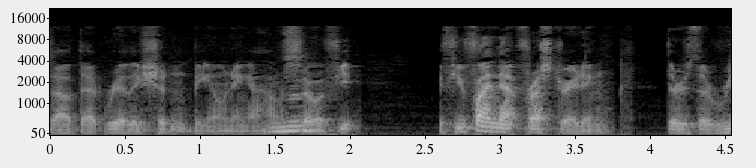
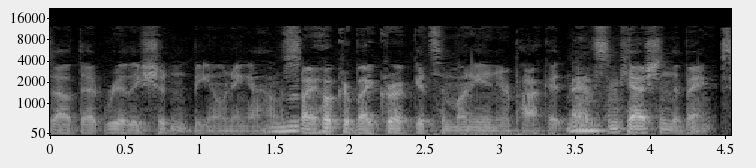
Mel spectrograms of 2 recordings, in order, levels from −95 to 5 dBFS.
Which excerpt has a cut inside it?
second; 2 cuts; at 1.7 s, 3.5 s

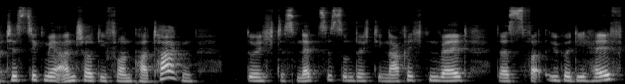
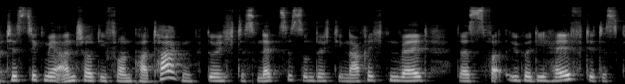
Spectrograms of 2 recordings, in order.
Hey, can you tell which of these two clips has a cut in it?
second; 1 cut; at 2.0 s

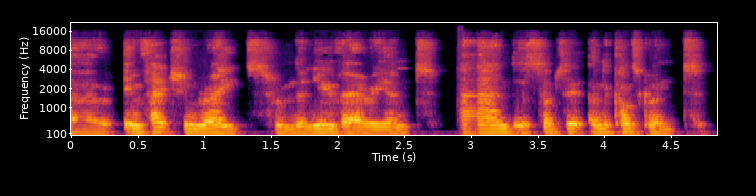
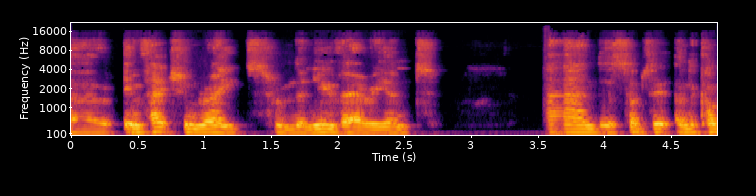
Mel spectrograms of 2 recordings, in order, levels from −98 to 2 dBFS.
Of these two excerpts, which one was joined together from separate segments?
first; 1 cut; at 2.8 s

